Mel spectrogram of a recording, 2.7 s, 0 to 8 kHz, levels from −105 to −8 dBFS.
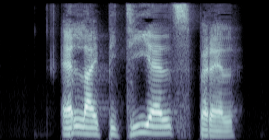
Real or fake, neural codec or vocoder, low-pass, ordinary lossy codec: fake; codec, 16 kHz in and 24 kHz out, 1 kbps, XY-Tokenizer; 7.2 kHz; MP3, 64 kbps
